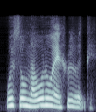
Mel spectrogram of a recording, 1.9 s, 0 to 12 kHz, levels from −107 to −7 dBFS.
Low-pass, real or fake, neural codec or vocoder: 7.2 kHz; fake; codec, 16 kHz, 0.5 kbps, X-Codec, HuBERT features, trained on general audio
